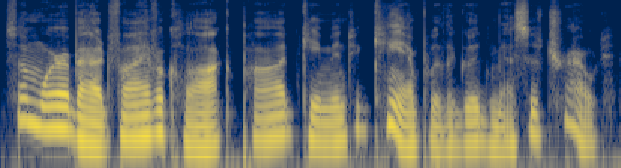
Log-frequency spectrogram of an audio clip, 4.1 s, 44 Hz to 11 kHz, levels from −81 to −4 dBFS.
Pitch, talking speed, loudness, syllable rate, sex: 120 Hz, 205 wpm, -18 LUFS, 5.1 syllables/s, male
